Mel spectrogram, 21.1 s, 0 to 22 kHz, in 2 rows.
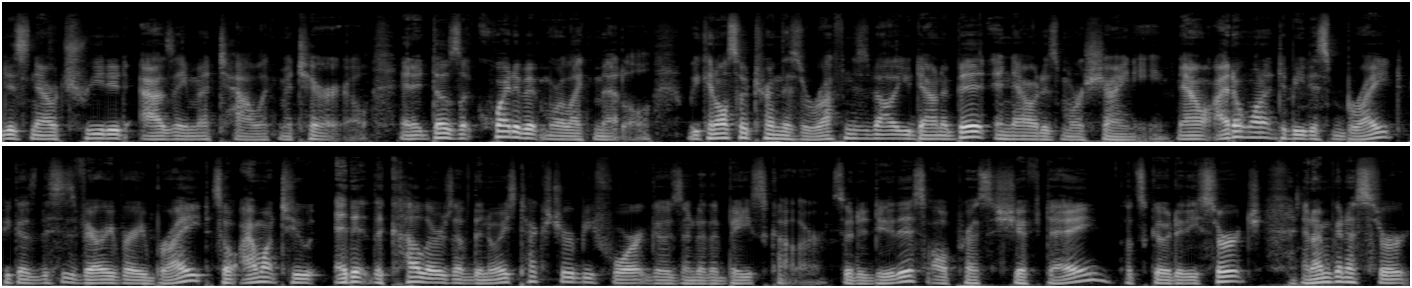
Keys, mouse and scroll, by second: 5.1-7.8 drag, 7.8-8.1 scroll down 4, 8.1 middle click, 8.5-9.2 scroll down 3, 9.2-11.2 drag, 11.2-12.2 scroll up 3, 11.2 middle click, 12.2-15.2 drag, 15.5-17.7 middle drag, 17.7 shift+a.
